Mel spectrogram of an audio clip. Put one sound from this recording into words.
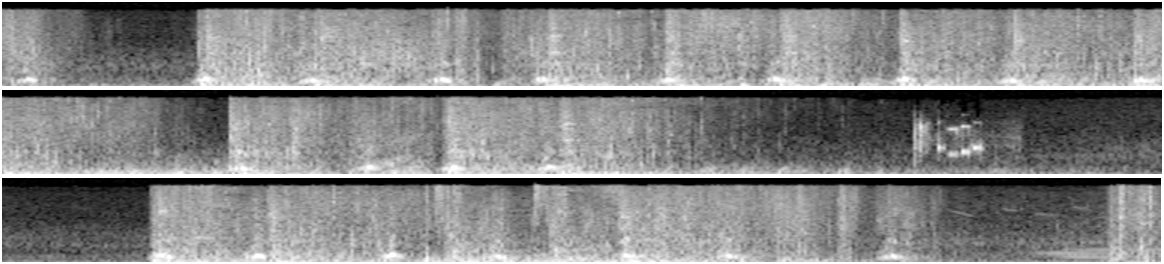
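A pickaxe strikes rock in quick, steady blows.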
